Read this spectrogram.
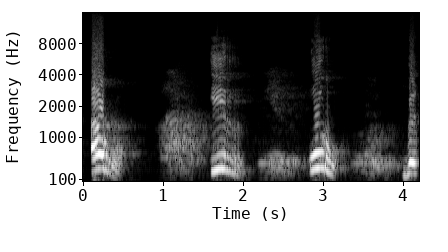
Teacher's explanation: Ar Ir ur tadi ada getaran yang berlaku pada dia rupa-rupanya huruf ra ni ada satu sifat yang dinamakan sebagai takr iaitu bergetar ataupun berulang-ulang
